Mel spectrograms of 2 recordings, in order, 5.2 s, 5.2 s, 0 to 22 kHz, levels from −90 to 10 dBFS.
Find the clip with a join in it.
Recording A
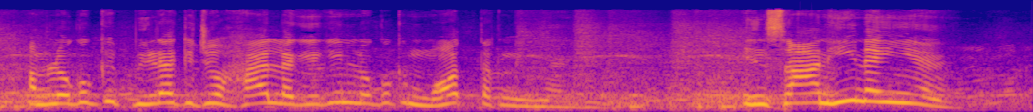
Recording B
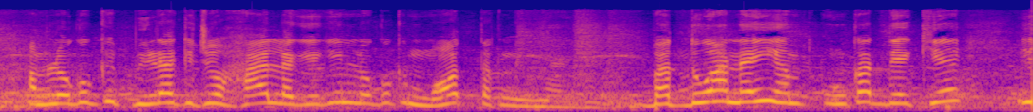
B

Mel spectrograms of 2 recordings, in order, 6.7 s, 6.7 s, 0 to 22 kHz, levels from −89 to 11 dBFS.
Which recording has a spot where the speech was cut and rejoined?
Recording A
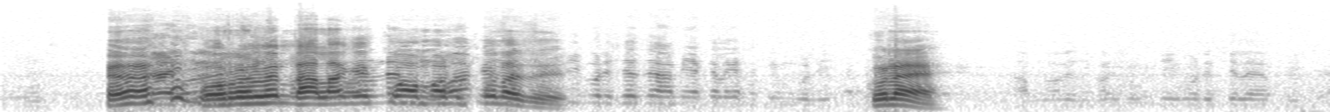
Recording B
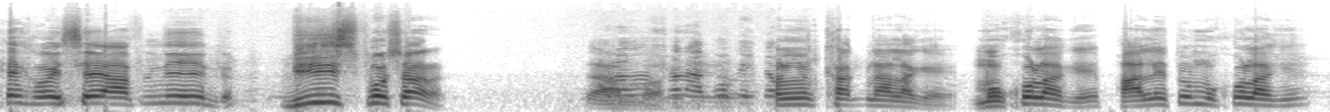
B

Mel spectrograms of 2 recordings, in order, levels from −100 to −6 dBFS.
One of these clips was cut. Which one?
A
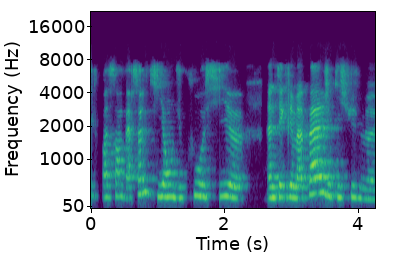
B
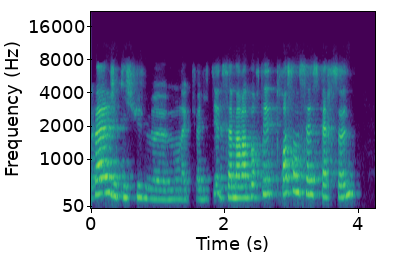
B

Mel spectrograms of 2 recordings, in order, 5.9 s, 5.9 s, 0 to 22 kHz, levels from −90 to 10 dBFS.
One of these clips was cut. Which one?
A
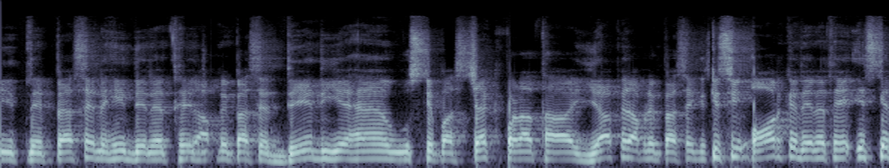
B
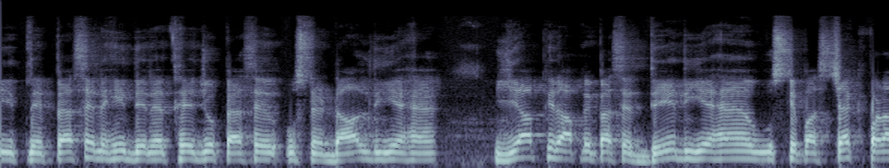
A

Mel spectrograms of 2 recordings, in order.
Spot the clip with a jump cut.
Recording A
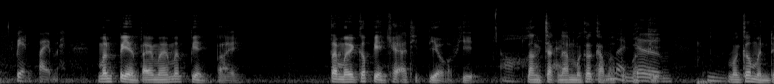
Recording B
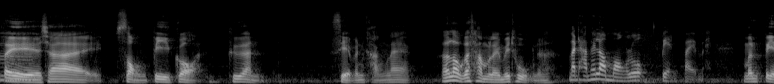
B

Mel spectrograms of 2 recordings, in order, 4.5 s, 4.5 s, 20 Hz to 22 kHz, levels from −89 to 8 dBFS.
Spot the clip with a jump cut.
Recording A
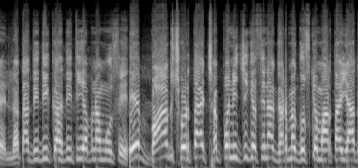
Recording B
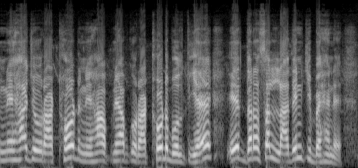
A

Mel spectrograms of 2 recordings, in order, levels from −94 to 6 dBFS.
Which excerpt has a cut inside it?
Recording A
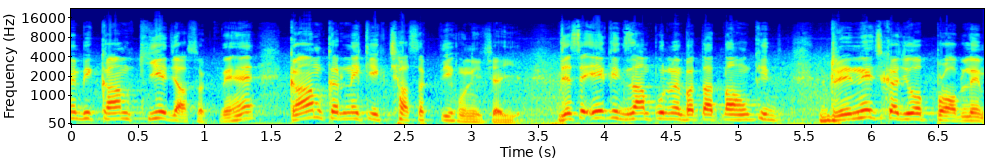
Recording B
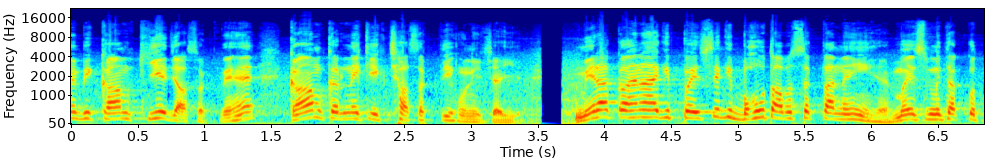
B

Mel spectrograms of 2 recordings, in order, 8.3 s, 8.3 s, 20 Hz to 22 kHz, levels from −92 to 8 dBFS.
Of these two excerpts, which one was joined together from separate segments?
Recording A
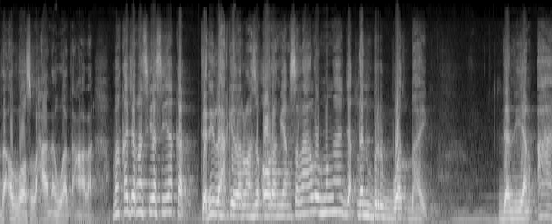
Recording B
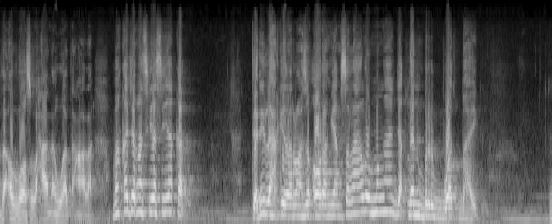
A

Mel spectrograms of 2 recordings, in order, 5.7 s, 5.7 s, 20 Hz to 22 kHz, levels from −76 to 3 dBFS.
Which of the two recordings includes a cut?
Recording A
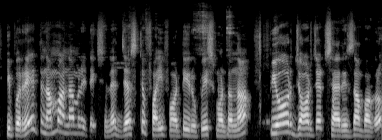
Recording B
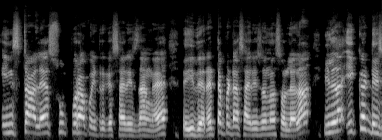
A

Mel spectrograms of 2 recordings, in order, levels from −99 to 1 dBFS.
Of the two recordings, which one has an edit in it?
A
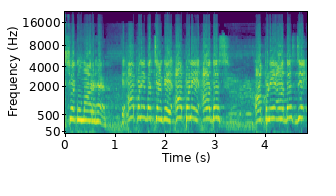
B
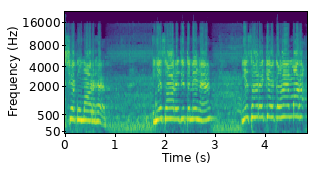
A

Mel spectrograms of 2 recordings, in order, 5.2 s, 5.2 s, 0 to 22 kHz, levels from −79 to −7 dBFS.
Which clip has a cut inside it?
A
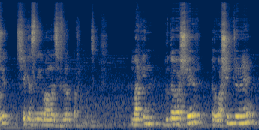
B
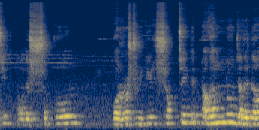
A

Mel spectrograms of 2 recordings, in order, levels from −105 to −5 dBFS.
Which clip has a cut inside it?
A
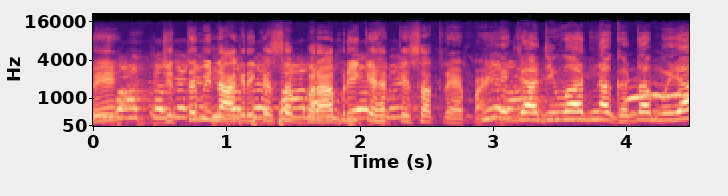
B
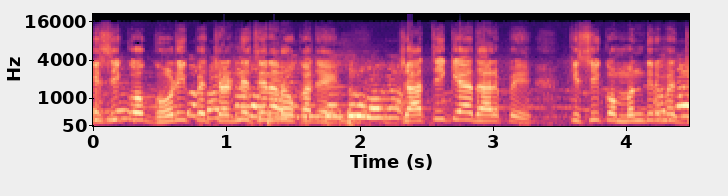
A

